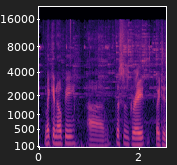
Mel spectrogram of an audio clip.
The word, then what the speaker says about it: Micanopy: the town and this is how you say it I keep screwing it up micanopy this is great wait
